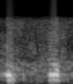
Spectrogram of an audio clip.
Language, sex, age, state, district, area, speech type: Tamil, female, 30-45, Tamil Nadu, Pudukkottai, rural, conversation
